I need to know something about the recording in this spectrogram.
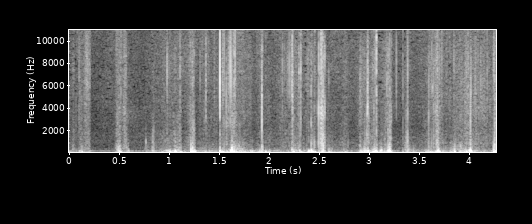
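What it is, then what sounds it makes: Faux fur microphone windscreen being scratched. Long nails pinch, pick and scratch a grey synthetic-fur windscreen on a black microphone at close range. The sound is a dense run of soft, muffled, low thumps and rustles, almost all energy in the low range with a faint hum. It comes across as a throbbing, heartbeat-like pulsing with brief crackly edges.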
